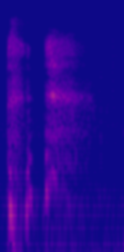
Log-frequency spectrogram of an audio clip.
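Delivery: high, airy, unvoiced chuckle; soft breathy laugh. Captor laughing at her captive's tears, breathy.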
